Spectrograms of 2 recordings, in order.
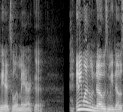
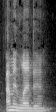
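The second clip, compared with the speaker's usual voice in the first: normal talking voice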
